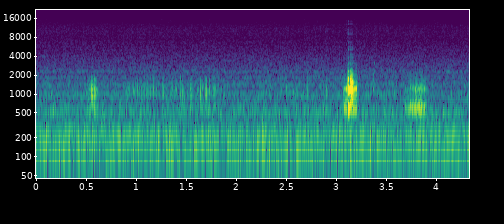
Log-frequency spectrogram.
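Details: Rana tagoi in April at a gorge on the Kamo River in Itoshima, Fukuoka: a soft croak, then a louder short croak with a fainter echo-like follow-up, set against constant stream noise.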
